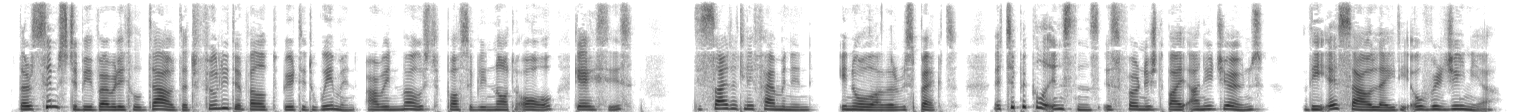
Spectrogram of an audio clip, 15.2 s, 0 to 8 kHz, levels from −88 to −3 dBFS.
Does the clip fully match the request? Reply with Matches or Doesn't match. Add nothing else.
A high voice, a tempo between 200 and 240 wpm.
Doesn't match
